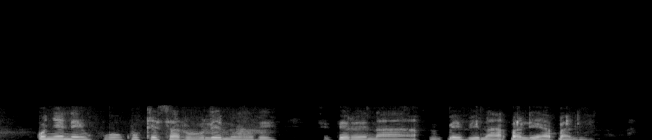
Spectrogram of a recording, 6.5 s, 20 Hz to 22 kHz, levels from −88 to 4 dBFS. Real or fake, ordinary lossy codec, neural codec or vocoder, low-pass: fake; none; vocoder, 44.1 kHz, 128 mel bands, Pupu-Vocoder; 5.4 kHz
